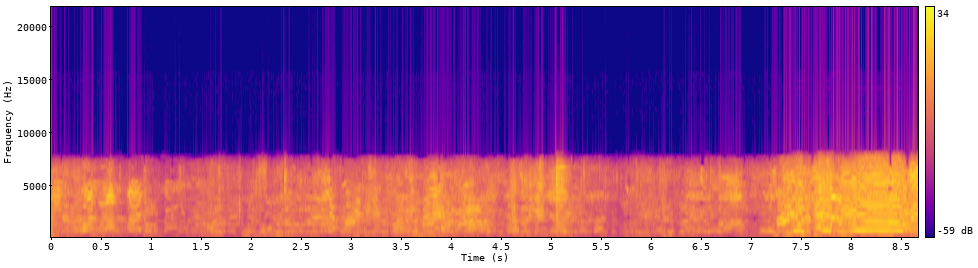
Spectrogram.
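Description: Many overlapping voices of boys and young men chattering and calling out at once. The voices get louder and more shouted near the end.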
